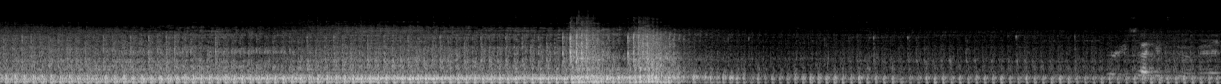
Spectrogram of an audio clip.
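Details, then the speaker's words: 1985 Honda ATC250ES Big Red three-wheeler, single-cylinder, just after an oil change with oil overfilled: even thumping at a fast steady pace settling to a slower idle, no chain rattle or slap; engine sounds healthy. "I don't hear too much engine, like time change noise."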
